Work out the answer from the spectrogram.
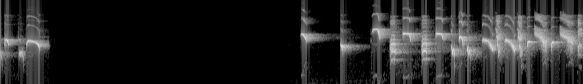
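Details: Song of the Chopi blackbird: a short phrase of whistled slurs, then about five seconds of silence before a denser run of sharp chattering and rising, falling whistled notes.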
